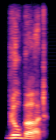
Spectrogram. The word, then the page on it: bluebird: Indian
